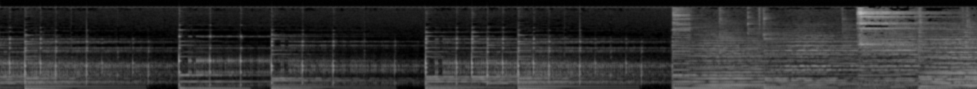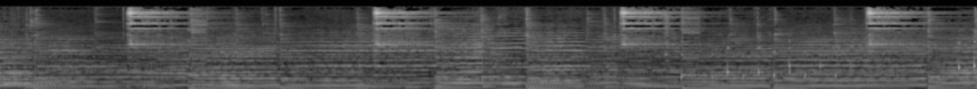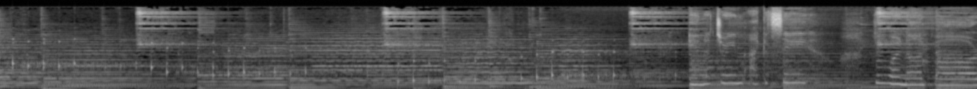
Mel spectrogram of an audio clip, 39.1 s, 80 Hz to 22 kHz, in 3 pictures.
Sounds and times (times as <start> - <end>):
Theme music: 18.8 - 36.4.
